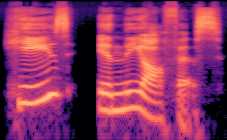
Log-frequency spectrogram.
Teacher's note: Do you see how when we link here, it helps you to speak a little more quickly? And when you link it together with a Z, it sounds so natural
